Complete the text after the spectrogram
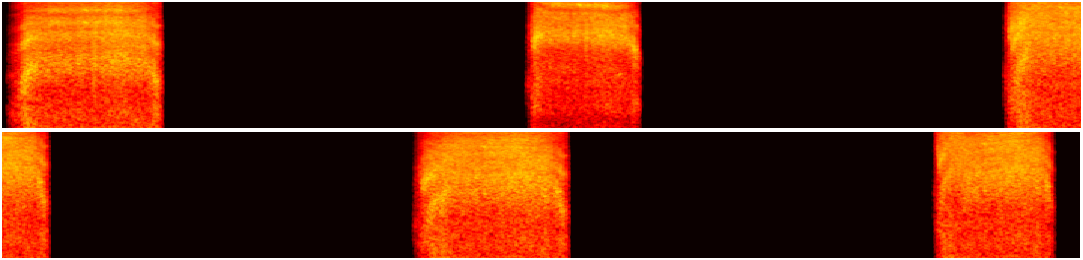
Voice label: Vampire Hiss

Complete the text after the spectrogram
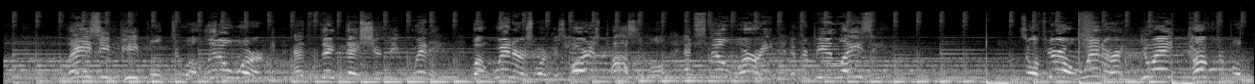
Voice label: sports motivational; جملات انگیزشی ورزشی خارجی

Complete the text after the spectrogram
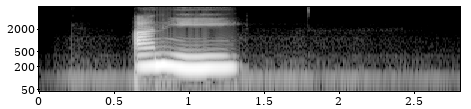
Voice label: "Ali", دختر; دختر که میگه علی

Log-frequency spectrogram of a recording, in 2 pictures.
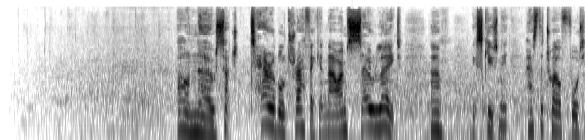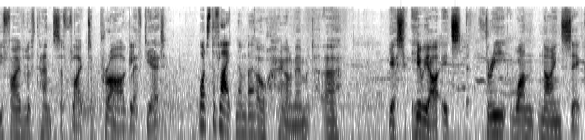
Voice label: Airport Announcement English

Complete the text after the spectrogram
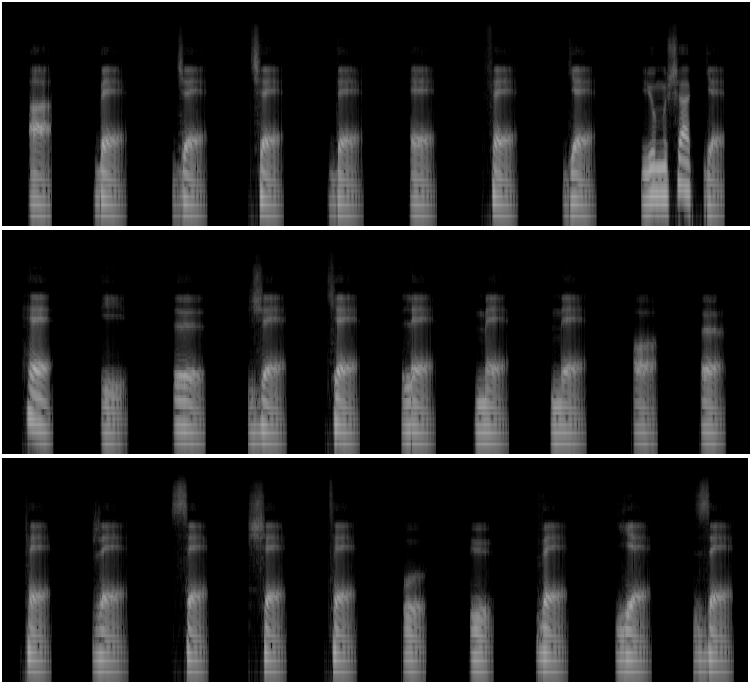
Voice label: Turkish language

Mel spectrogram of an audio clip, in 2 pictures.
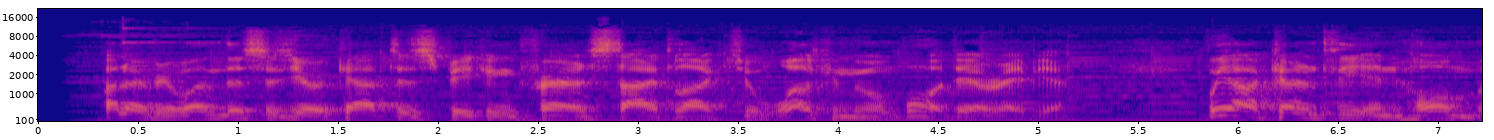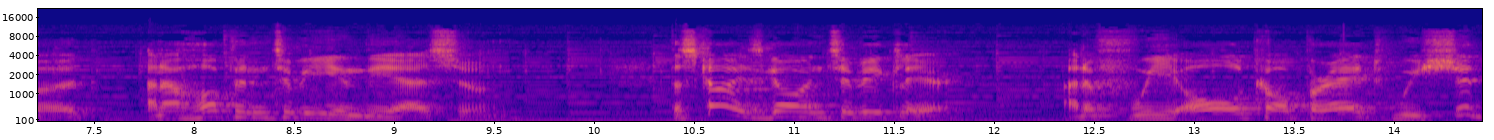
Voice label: Pilot conversation; مکالمه خلبان با مسافران

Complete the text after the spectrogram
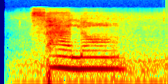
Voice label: "salam"

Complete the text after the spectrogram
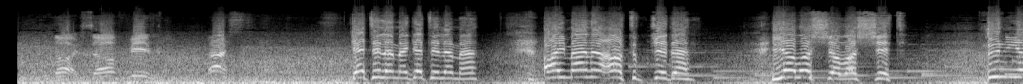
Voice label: دکلمه ترکی

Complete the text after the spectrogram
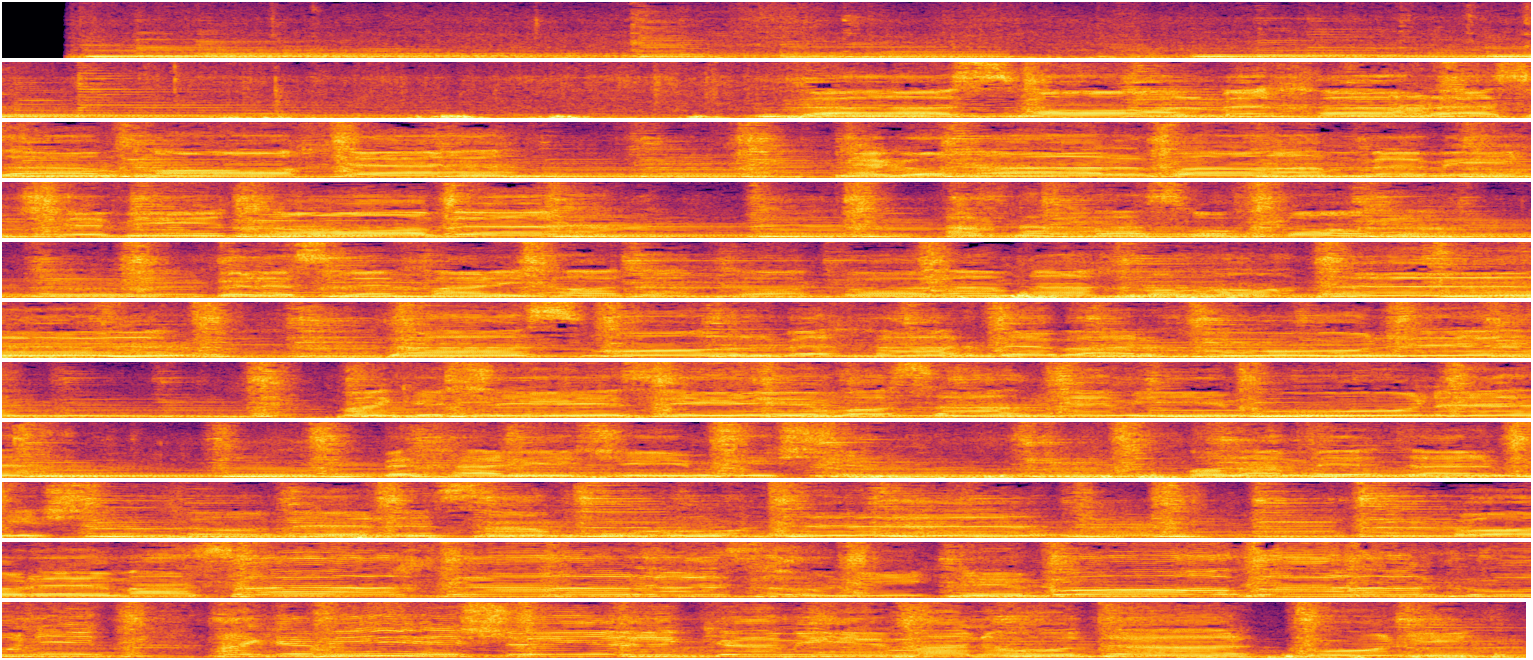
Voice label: salesman voice

